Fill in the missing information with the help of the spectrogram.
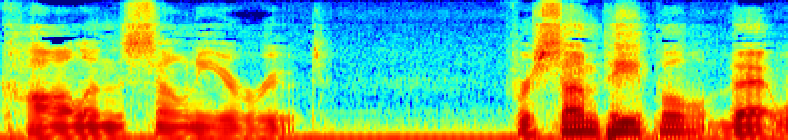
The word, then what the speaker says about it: Collinsonia: It's C-O-L-L-I-N, mm-hmm. And then S-O-N-I-A, almost like the word Sonia. Collinsonia.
